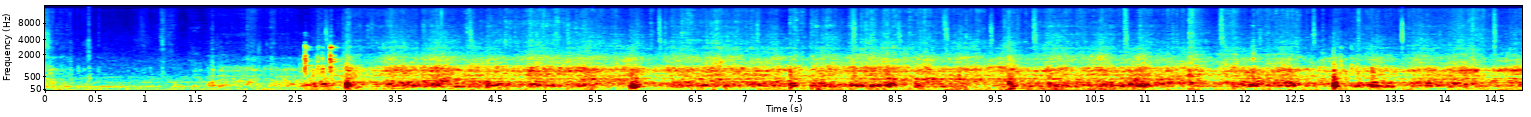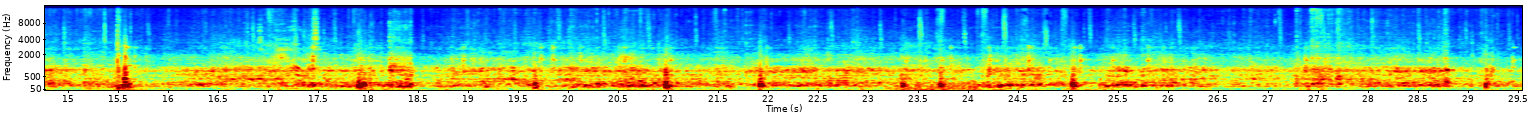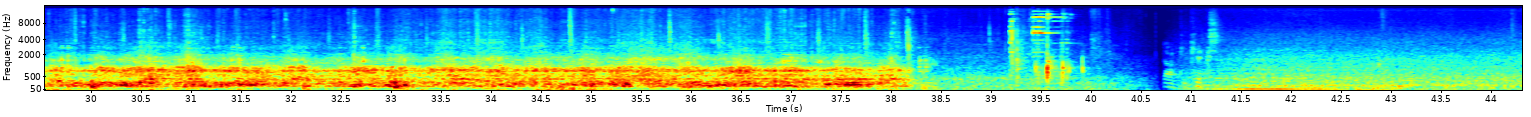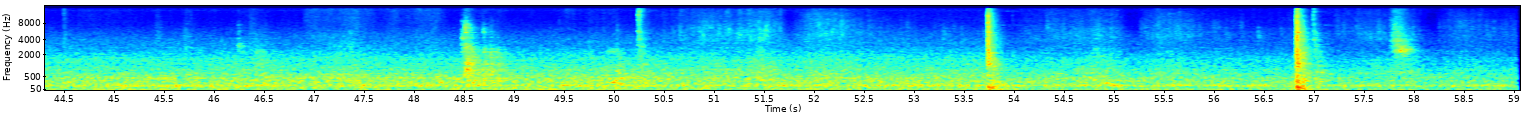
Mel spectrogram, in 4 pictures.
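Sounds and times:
sled scraping on concrete: 0:00.0 - 0:40.3, 0:44.4 - 0:59.0
knocks and clatters: 0:01.6 - 0:40.2.

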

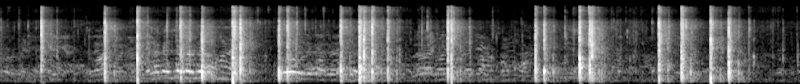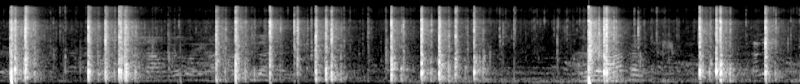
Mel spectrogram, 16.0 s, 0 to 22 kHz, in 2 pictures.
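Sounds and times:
coconuts cracking on road: 0:00.0 - 0:16.0.

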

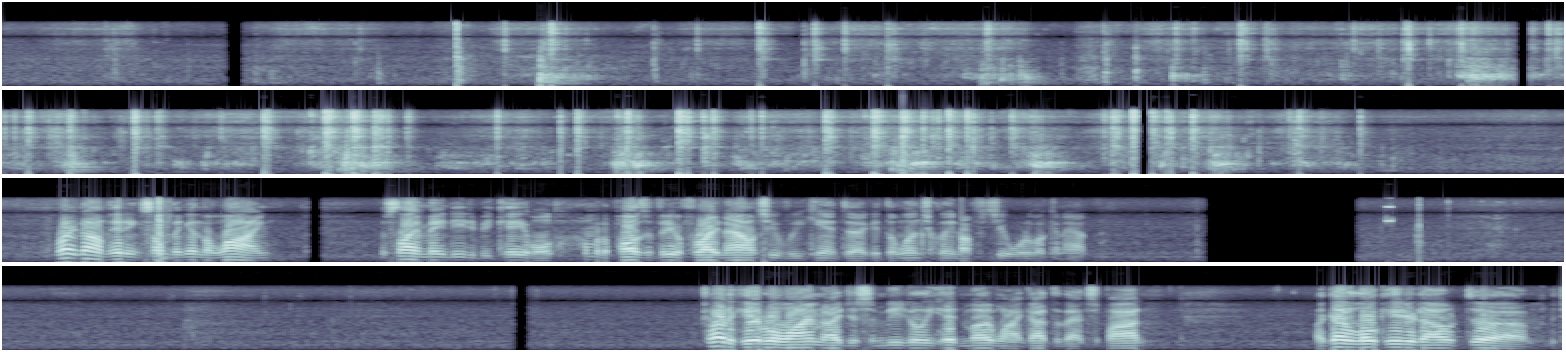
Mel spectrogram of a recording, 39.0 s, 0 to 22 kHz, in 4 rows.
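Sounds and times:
cable clicks knocks and rattles: 0:03.2 - 0:18.5.

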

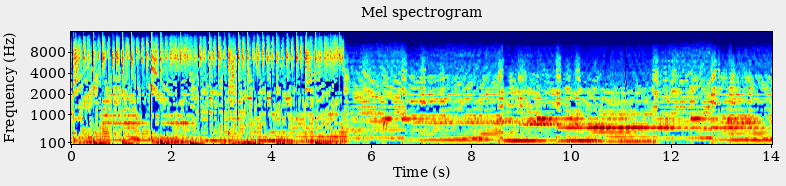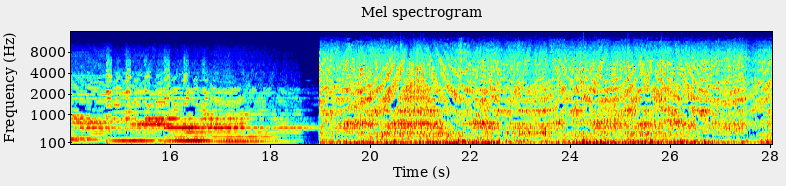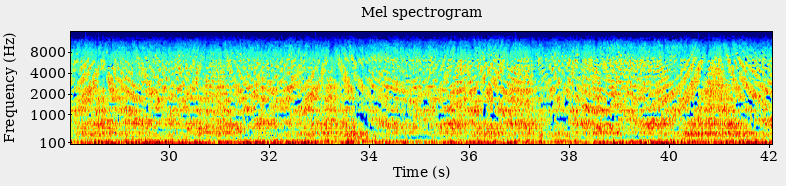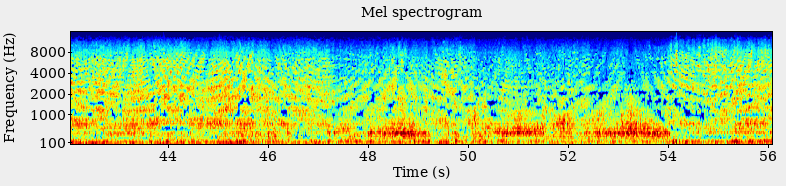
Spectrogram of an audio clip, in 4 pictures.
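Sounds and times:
heavy equipment engine drone: 0:00.0 - 0:56.0.

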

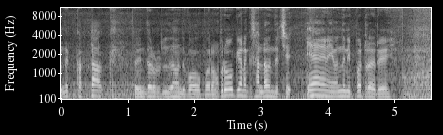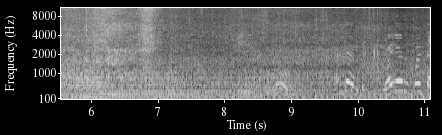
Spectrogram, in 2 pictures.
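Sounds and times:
vehicle passing: 0:04.8 - 0:11.0
motorcycle engine idling: 0:07.1 - 0:11.0.

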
